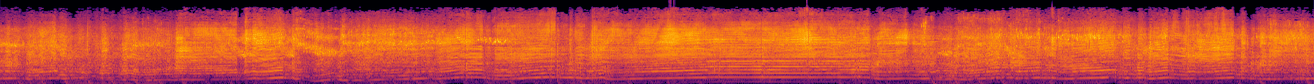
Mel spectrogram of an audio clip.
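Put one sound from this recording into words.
A car engine roars and revs hard, rising and falling.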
